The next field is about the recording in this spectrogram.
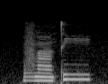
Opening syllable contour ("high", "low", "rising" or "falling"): low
